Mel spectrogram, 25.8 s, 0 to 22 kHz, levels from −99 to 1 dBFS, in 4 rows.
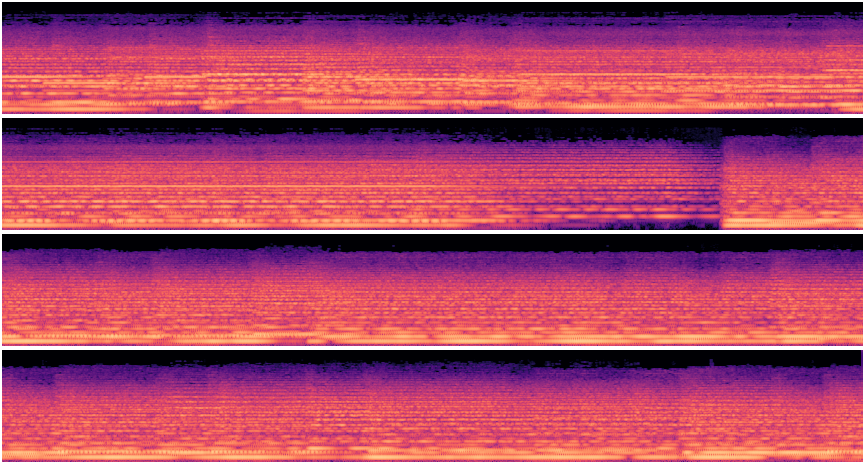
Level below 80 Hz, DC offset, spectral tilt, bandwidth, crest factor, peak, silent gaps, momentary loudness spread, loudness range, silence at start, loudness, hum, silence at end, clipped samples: -48 dBFS; under 0.1%; -5.5 dB/octave; 11.5 kHz; 14 dB; -2 dBFS; none; 3 LU; 2 LU; 0 s; -14 LUFS; none; 0 s; under 0.1%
